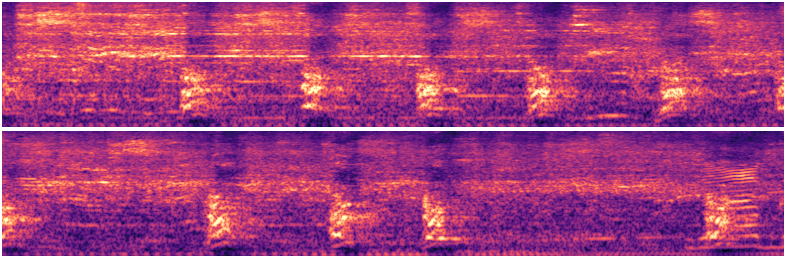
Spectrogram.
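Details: German Shepherd Leo, the protective guardian of his home's gate, gives a run of repeated barks at a fairly regular pace, with background music and a person's voice mixed in beneath.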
